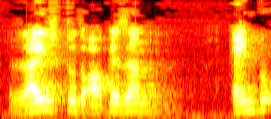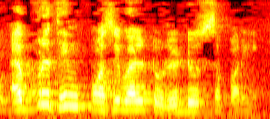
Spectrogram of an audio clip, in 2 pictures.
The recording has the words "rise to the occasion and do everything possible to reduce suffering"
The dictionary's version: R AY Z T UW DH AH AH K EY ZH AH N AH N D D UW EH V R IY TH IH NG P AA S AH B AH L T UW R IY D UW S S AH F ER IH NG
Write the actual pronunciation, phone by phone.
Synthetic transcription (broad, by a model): R AY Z T UW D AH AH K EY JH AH N AH N D D UW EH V R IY T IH NG P AA S AH B AH L T UW R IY D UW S S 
